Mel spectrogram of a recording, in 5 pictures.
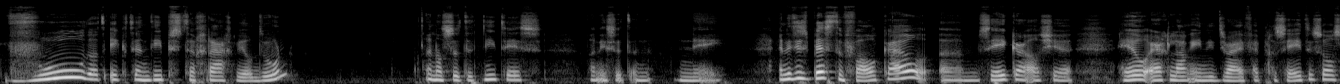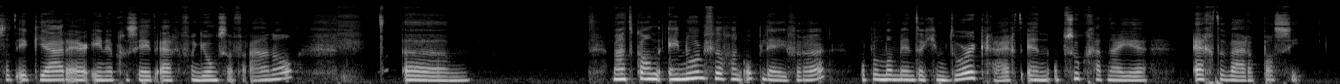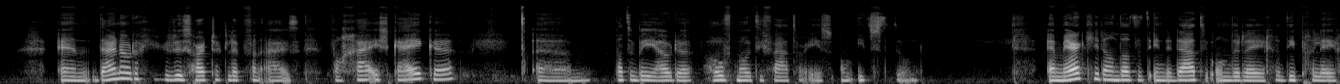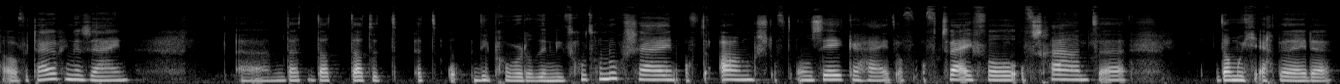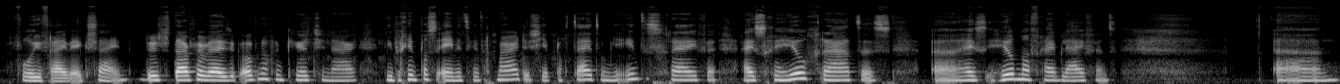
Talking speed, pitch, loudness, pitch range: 160 wpm, 200 Hz, -22 LUFS, 185-220 Hz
